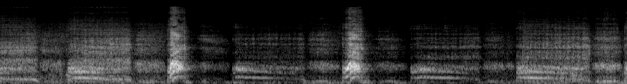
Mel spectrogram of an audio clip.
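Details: Aggressive dog fighting for food, rough rumbling growls rising and falling in long bursts about every second and a half, punctuated by two sharp loud snaps or barks.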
